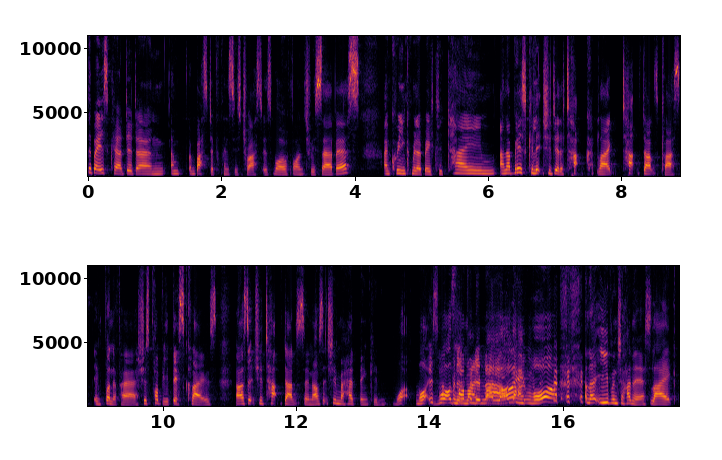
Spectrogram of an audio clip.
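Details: Deaf adult woman speaking while wearing her cochlear implant, with what she calls a deaf accent; Deaf speech (deaf accent).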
